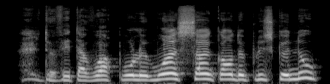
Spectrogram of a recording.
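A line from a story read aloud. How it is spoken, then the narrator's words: Exclaimed. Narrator (French): s'écria l'autre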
